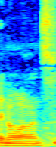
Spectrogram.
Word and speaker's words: New Orleans: I say New Orleans.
